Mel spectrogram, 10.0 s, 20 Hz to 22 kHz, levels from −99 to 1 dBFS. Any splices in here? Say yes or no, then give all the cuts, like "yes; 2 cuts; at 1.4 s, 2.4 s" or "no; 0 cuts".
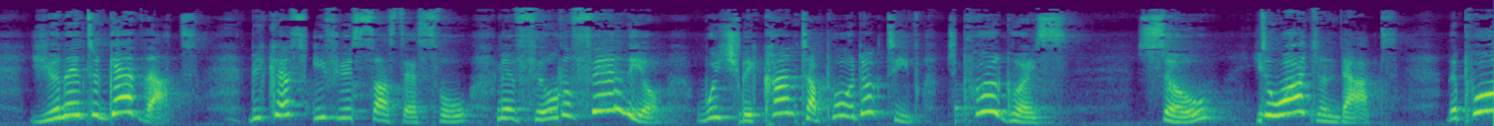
yes; 8 cuts; at 2.0 s, 2.3 s, 3.3 s, 3.7 s, 4.9 s, 6.4 s, 8.4 s, 8.7 s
